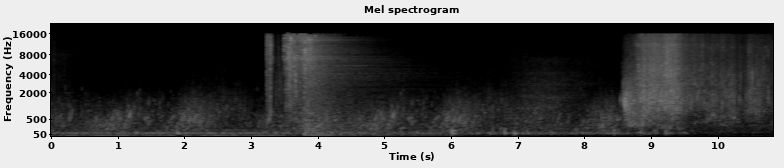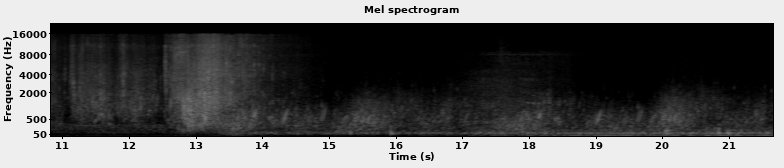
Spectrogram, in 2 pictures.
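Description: Muffled water churns and gurgles as someone swims underwater.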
